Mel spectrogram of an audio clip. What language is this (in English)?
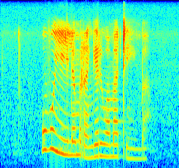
Tsonga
